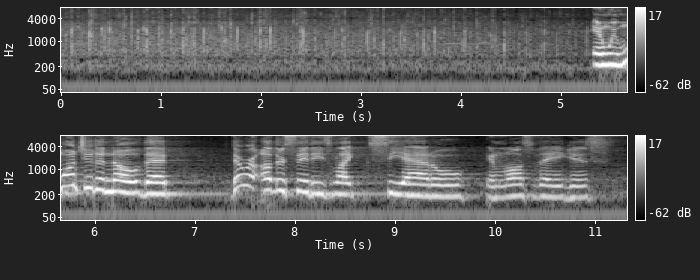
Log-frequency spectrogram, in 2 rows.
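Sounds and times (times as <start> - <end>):
audience applause: 0.0 - 5.3
speech: 5.3 - 11.2.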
